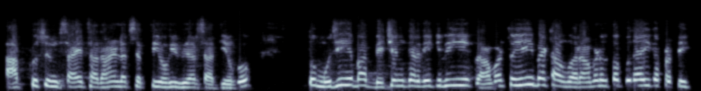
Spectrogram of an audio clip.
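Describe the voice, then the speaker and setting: Recounting his life over a phone call, this middle-aged man speaks a little fast in a high voice, with no echo. The call recording is dull and lo-fi. His conversational testimony is sincere and verbose, with repeated words for emphasis.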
